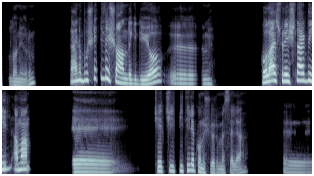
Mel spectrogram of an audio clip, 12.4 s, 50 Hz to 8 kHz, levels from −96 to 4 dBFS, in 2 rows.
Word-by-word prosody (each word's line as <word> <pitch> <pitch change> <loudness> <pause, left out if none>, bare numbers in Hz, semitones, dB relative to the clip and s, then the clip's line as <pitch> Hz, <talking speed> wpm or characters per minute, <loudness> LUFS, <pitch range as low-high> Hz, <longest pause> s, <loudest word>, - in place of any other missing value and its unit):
kullanıyorum. 110 - -11 0.7
Yani 250 +2 +2
bu 265 +2 +2
şekilde 330 +2 -1
şu 220 - +2
anda 165 -4 +4
gidiyor. 150 - 0 0.8
Imm, 150 -1 -11 1.0
kolay 235 +7 +6
süreçler 245 +2 +4
değil 240 +1 +1
ama, 115 +2 +2 0.9
eee, 135 - -4 0.5
ChatGPT 170 +2 -5
ile 195 -1 +1
konuşuyorum 120 -7 -7
mesela. 110 +5 -12 0.7
Eee, 120 -1 -14
150 Hz, 85 wpm, -20 LUFS, -, 1.0 s, kolay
